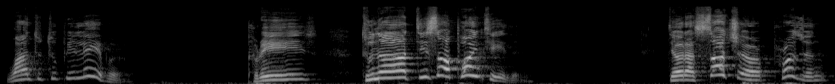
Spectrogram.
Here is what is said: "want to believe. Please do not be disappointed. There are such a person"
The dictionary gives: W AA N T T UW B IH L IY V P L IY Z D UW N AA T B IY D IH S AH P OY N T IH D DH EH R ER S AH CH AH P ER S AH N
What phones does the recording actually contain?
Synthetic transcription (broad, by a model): W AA N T T UW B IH L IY B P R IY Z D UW N AA T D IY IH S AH P OY N T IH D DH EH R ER S AH CH AH P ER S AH N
